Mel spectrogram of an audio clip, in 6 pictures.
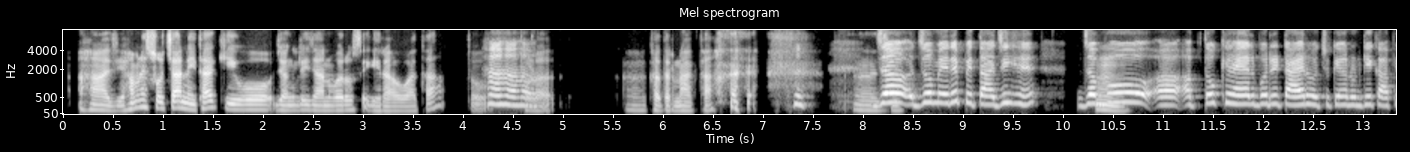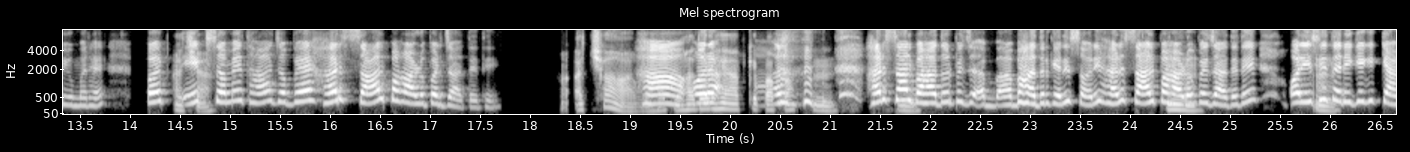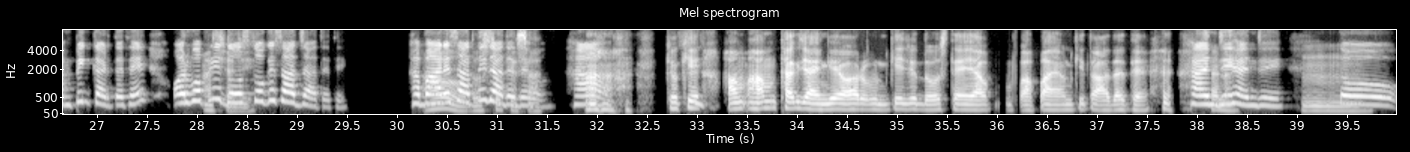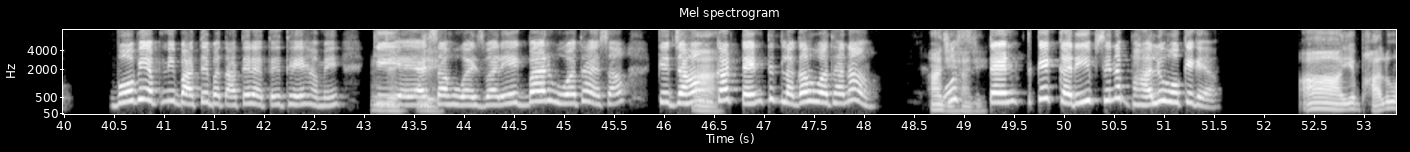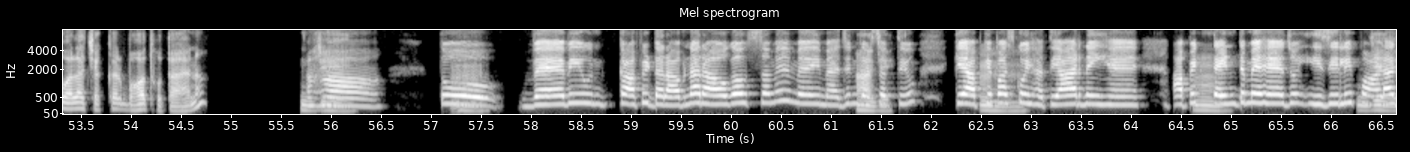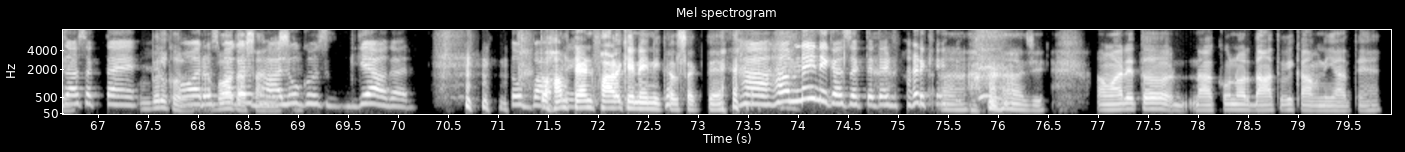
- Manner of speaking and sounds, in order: tapping; chuckle; in English: "रिटायर"; chuckle; in English: "सॉरी"; in English: "कैम्पिंग"; laughing while speaking: "हाँ"; chuckle; chuckle; in English: "इमैजिन"; in English: "ईज़िली"; chuckle; chuckle; laughing while speaking: "फाड़ के"
- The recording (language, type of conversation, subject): Hindi, unstructured, यात्रा के दौरान आपको कौन-सी यादें सबसे खास लगती हैं?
